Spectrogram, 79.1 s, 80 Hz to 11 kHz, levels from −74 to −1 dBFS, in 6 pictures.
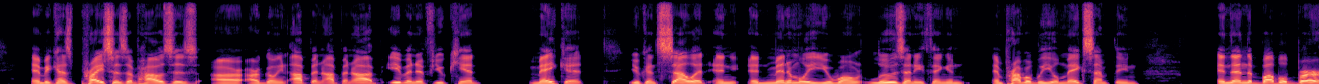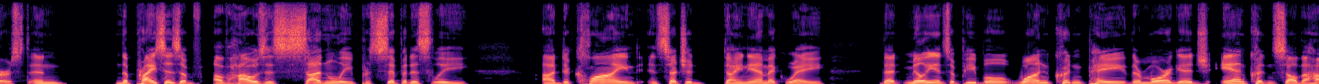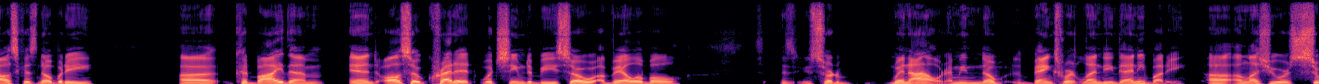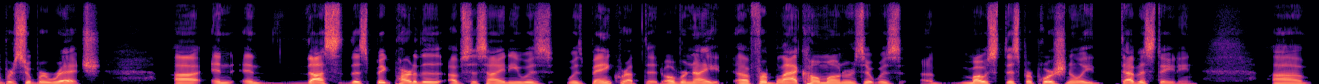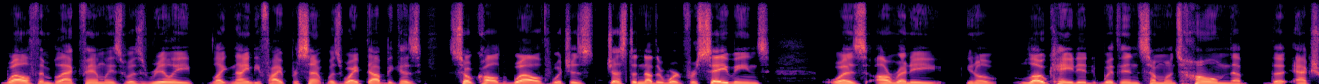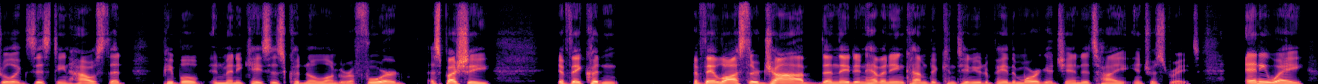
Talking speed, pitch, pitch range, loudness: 150 wpm, 130 Hz, 120-145 Hz, -17 LUFS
